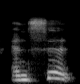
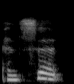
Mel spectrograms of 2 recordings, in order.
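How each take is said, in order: Both takes have the same delivery.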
